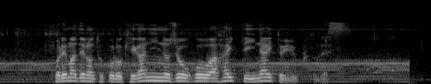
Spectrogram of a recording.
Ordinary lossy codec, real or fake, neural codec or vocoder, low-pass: none; real; none; 7.2 kHz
